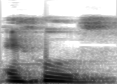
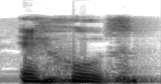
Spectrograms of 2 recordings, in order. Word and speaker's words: Ehud: Bueno, Aoz, aquí nuestra traducción en hebreo, el nombre es Ehud, se pronuncia así, Ehud. Y el nombre hebreo Ehud significa alabaré y significa daré gracias.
